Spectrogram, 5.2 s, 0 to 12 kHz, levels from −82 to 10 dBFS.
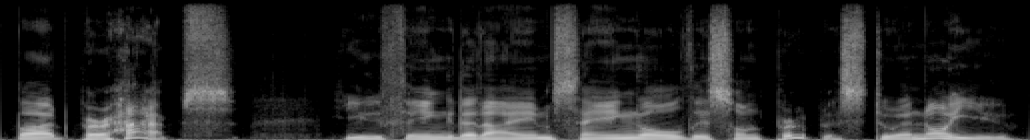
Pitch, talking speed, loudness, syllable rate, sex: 125 Hz, 175 wpm, -17 LUFS, 4.2 syllables/s, male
